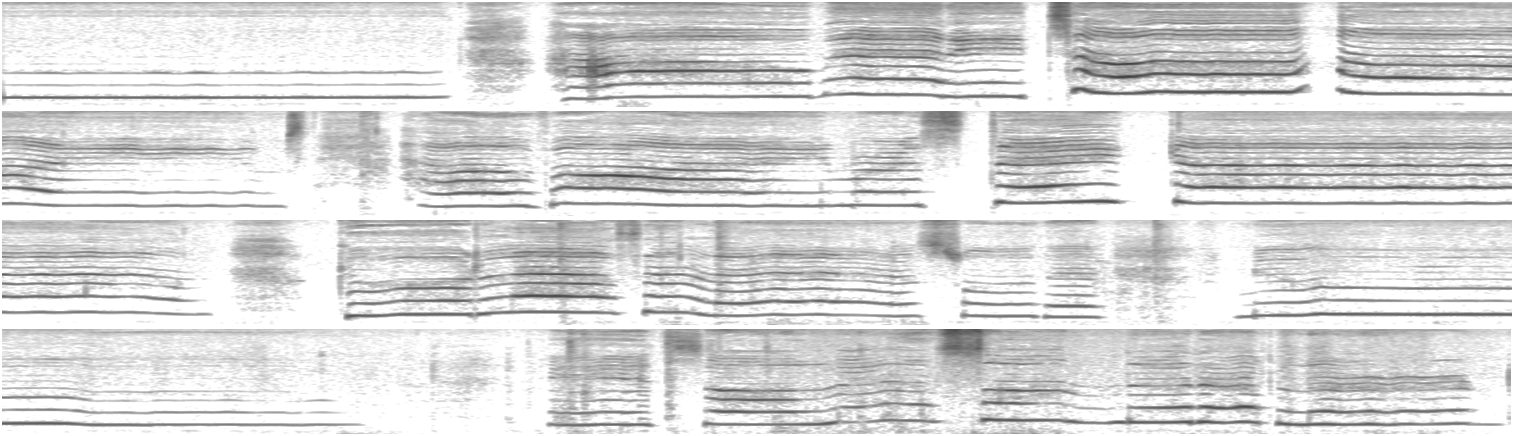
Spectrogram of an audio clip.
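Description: A woman singing a slow ballad unaccompanied, in long held notes with short breaths between phrases.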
